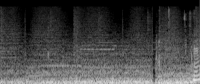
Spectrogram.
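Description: Low rumble of a car's engine and road noise heard from inside the cabin, growing louder near the end as the car pulls away, under background music.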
